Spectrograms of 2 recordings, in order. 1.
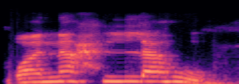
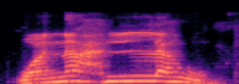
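Bunyi n hilang dan menyatu dengan l. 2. Bunyi n hilang dan menyatu dengan l.

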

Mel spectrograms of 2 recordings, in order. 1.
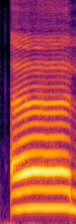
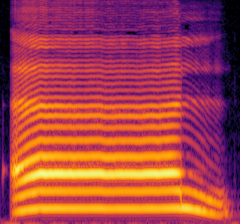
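الكلمة تتصل بالتي بعدها والحركة فيها قصيرة. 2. الكلمة يُوقف عليها والمد فيها طويل. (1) "لو وصلنا لا يوجد مد عارض للسكون، بدل فقط" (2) "إن وقفنا نقول آل آل، إما حركتين أو أربع أو ست حركات"

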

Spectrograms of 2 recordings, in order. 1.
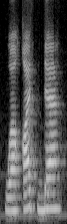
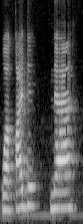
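Las dos letras se fusionan en un solo sonido doblado. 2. Las dos letras se pronuncian por separado. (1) "vamos a decir waqadda" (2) "En vez de decir waqadda"

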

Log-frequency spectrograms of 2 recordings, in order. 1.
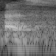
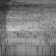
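Bunyi itu ditahan dengan panjang sedang. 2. Bunyi itu dipanjangkan sangat. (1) "dia kena az" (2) "Jangan panjang sangat"

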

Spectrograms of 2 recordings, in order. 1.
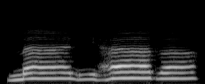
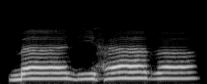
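Il y a une pause après ma, li se rattache au mot suivant. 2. Il y a une pause après ma, li se rattache au mot suivant.

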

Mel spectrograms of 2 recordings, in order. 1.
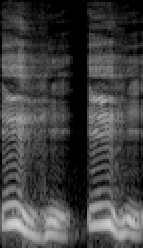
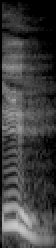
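h-এর পরে একটি i স্বরধ্বনি যোগ করা হয়। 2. h হলো হালকা একটু বাতাস, এর পরে কোনো স্বরধ্বনি নেই। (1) "এটা কিন্তু করবেন না" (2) "হালকা করে বলবেন, বাতাস বের করবেন, ইহ এভাবে"

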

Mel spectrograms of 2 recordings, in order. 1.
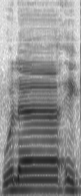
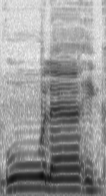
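الحركة الأولى صوت u قصير. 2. الحركة الأولى صوت u مطوّل. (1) "هذه الواو والصفر المستطيل فوقها تكتب ولا تلفظ" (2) "خطأ أن تقول أولئك خطأ"

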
